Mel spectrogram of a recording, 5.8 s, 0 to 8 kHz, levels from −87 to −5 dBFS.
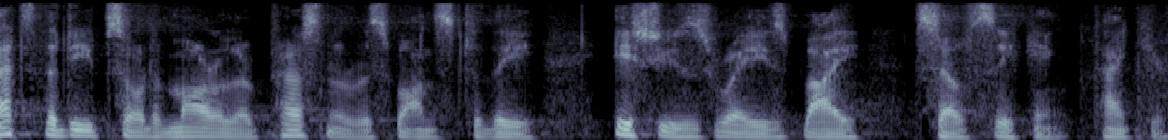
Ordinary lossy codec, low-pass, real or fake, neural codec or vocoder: MP3, 48 kbps; 7.2 kHz; fake; vocoder, 44.1 kHz, 128 mel bands every 512 samples, BigVGAN v2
